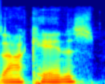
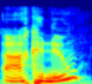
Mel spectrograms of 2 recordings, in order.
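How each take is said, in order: First: The word ends with a final s sound. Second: The word ends without a final s sound. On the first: The speaker calls it wrong. "it looks like it says Arcanus" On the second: The speaker calls it right. "Is apparently how you pronounce it"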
